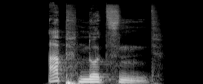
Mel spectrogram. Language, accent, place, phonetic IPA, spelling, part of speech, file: German, Germany, Berlin, [ˈapˌnʊt͡sn̩t], abnutzend, verb, De-abnutzend.ogg
- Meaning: present participle of abnutzen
